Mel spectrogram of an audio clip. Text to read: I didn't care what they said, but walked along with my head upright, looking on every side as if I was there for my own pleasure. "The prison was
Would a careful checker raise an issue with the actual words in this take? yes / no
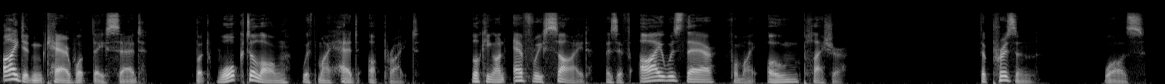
no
